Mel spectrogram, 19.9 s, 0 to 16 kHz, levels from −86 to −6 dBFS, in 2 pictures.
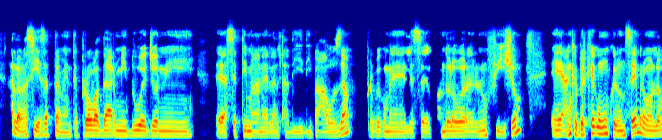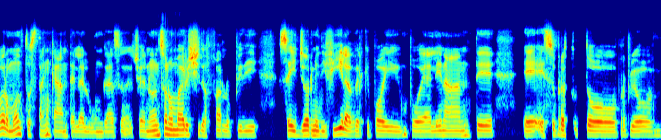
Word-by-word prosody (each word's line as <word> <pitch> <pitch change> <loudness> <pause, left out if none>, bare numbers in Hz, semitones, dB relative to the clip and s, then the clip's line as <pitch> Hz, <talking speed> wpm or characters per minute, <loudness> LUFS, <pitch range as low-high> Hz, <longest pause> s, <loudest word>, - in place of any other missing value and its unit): Allora - - +2
sì, - - +2
esattamente. 135 -8 -3
Provo 135 0 +4
a 130 - +4
darmi 130 -1 +1
2 130 -1 +1
giorni, 120 0 -2 0.3
ehm, - - +1
a - - -2
settimana, 120 -3 -3
in 115 - -3
realtà 115 -1 -8
di 110 0 -10
di 115 +1 -12
pausa, 115 - -1 0.2
proprio 120 -2 -6
come 115 -1 -3
le 115 0 -5
se 110 0 -2
quando 120 +1 -3
lavorare 120 -1 0
in 120 - -5
ufficio 150 - 0 0.4
e 135 0 +2
anche 135 +4 +3
perché 150 +5 +3
comunque 180 0 +2
non 130 +1 -1
sembra, 175 +3 +4
ma 135 - 0
è - - +1
un 125 - -1
lavoro 140 +4 +2
molto 155 +7 -2
stancante 120 -5 -2
alla 120 -1 -3
lunga, 115 0 -7
son 115 - -5
cioè, 125 - -2
non 130 +3 0
sono 150 -1 +4
mai 140 -1 +3
riuscito 135 -1 +5
a - - -6
farlo 130 -3 -7
più 125 - -8
di 120 0 -5 0.3
6 130 -1 +5
giorni 130 0 +3
di 120 -1 -5
fila 145 +1 +5
perché 125 0 -8
poi 125 -2 -2
un 160 - -9
po' 125 -4 -4
è 120 - -1
alienante 125 +1 -1 0.4
e 485 0 +3
e - - 0
soprattutto 125 -5 +2
proprio, 125 -2 -3
mhmm 125 +1 -15
125 Hz, 190 wpm, -24 LUFS, 120-135 Hz, 0.4 s, riuscito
